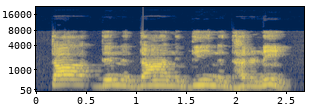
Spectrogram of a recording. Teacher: यहाँ द ना धा वर्णों की जो आवृत्ति हुई है वह आपकी दंतव्य समूह से है, क्योंकि यह उच्चारण करते समय जीभ दांतों को छूती है।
